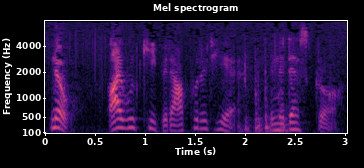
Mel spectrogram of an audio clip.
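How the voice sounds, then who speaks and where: An actress playing a cold, disdainful aristocratic young wife in a 1950 radio drama, cool and clipped, on a dull old broadcast recording. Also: female voice, lowish voice, expressive, fairly quick, heavy background noise, lightly acted. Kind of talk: 1950s radio drama acting.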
